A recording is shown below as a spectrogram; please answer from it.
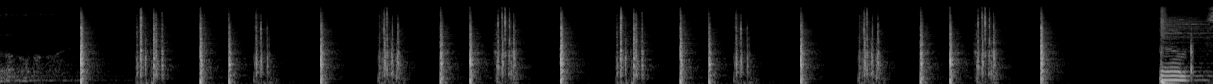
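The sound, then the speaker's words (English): A plastic container that once held strawberries being squished, giving many sharp, crinkly crackles in an irregular, halting rhythm with short pauses between them, ending in a brief noisy burst. “The answer is plastic. That was a plastic container that I think once had strawberries in it.”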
